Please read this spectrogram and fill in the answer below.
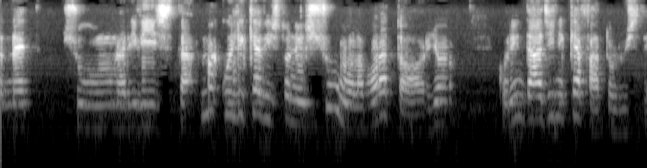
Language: Italian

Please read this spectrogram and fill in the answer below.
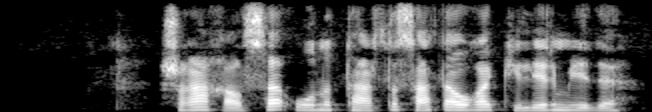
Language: Kazakh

